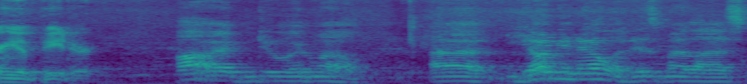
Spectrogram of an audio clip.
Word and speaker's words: Jongeneelen: So, how is that last name pronounced, Peter? Young and Ellen. Okay. So, Young and Ellen. Now, some folks I know I've known you for years. They they call you a and that is a severe mispronunciation.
